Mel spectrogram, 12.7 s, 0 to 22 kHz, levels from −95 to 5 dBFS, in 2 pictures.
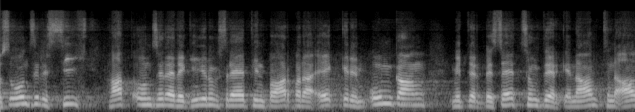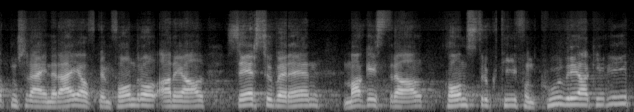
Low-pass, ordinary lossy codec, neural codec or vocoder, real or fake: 14.4 kHz; Opus, 32 kbps; codec, 44.1 kHz, 7.8 kbps, DAC; fake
